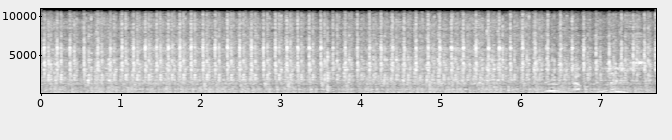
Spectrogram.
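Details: 1968 Ford F100 V8, valve cover off, even idle with a fast, sharp ticking from the top end that keeps pace with the engine as the rockers are backed off until they clack; valve train clatter from loose valve lash.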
